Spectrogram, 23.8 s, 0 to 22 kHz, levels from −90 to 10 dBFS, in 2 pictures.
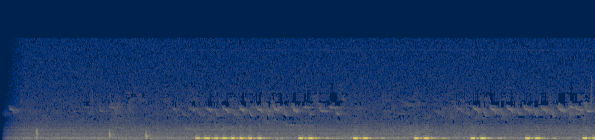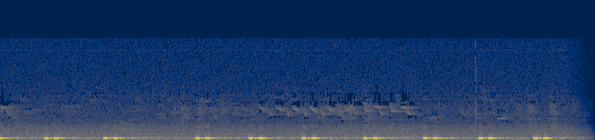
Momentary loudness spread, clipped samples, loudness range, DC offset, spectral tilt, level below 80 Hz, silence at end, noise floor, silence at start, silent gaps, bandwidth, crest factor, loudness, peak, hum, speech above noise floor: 24 LU; under 0.1%; 3 LU; under 0.1%; -6.5 dB/octave; -72 dBFS; 0.6 s; -46 dBFS; 0.7 s; none; 5.4 kHz; 14 dB; -15 LUFS; -2 dBFS; none; 33 dB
